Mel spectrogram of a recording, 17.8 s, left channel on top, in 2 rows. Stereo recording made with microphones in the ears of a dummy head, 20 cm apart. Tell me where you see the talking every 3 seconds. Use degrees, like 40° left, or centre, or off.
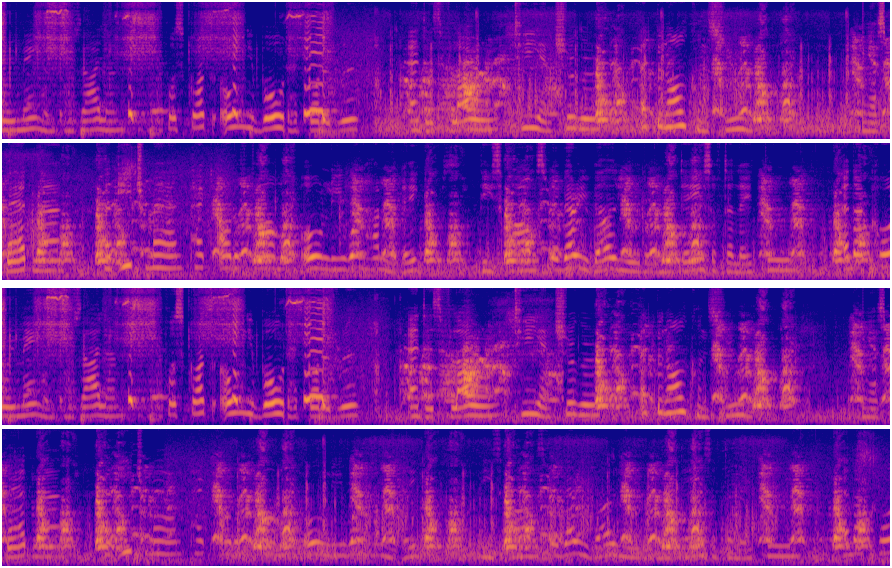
50° right, 20° right, 10° left, 40° left, 50° left, 60° left.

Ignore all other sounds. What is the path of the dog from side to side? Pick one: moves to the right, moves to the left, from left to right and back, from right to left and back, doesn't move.
doesn't move.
